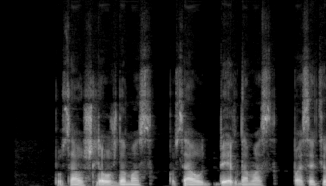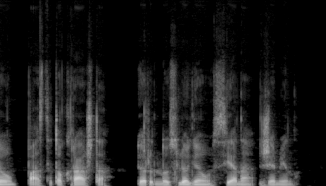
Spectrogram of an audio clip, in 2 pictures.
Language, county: Lithuanian, Kaunas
